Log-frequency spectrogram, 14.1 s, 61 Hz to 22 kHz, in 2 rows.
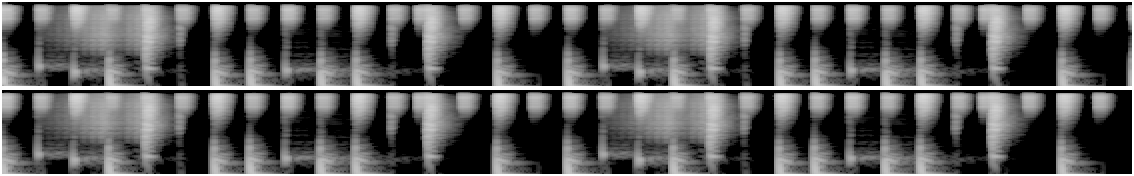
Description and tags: Made on FL studio 10
samples taken from "Producers Kit" downloaded separately.
Written and Produced by: Lord Mastereo
Keep it chaste!
1love_NLW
